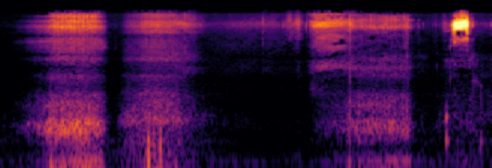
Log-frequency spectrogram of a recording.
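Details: Snoring in a sleeping Mastiff dog: deep, rattling snores on its breaths with a pause between snores.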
